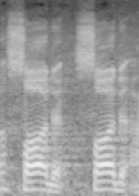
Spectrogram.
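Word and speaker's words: sad sad (صاد): baris dan sebagainya so nama sad tu apa ejaan sad macam mana eh, sad alif dal maka kita kena baca sad uh, ah, di hujung qalqalah tetap bunyi macam biasa walaupun rupa dal tak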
